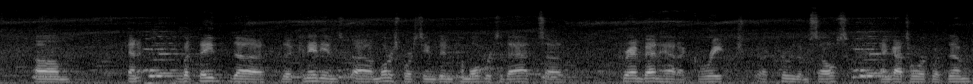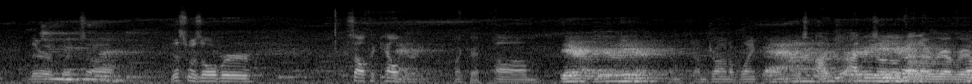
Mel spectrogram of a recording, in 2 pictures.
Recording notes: Live from the RC Chili Bowl.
